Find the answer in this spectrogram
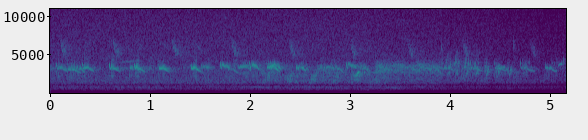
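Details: Green bee-eater calling: a rapid run of short, trilled high notes, about four per second, with some overlapping, suggesting more than one bird, over a faint steady background hiss.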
